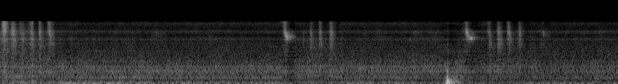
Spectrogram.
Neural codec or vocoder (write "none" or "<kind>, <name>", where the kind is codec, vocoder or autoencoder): codec, ZipCodec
